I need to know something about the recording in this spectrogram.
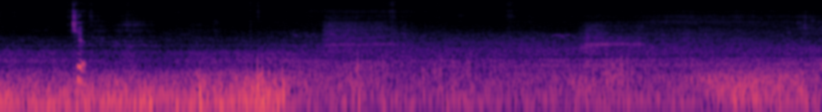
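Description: A woman's voice counts once, about a second in, over a low outdoor rumble that drops away after about three and a half seconds, leaving quieter background noise.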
